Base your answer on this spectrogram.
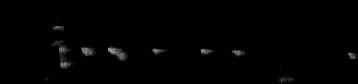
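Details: Cavalier King Charles Spaniel puppies playing in an indoor home puppy pen. A run of about eight short, whiny squeaks comes every half second or so. The first squeaks are wavering and the later ones are thin and steady, with a quiet pause near the end.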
